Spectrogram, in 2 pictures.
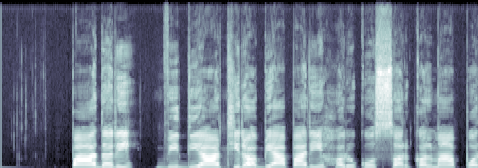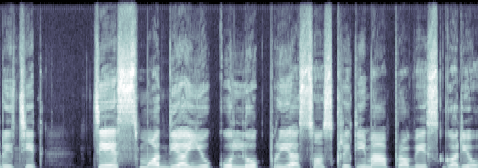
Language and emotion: Nepali, neutral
